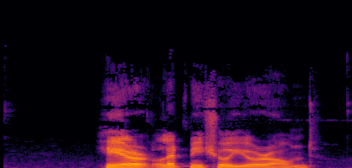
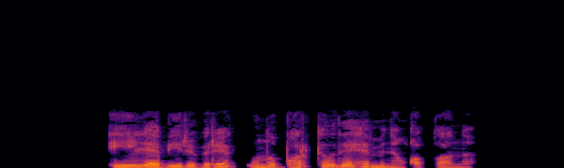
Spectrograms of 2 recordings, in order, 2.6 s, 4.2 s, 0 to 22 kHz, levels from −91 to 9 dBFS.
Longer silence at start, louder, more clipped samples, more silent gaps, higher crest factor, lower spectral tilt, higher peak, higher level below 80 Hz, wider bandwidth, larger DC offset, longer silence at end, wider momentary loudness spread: about the same, 0.8 s vs 0.8 s; first, -18 LUFS vs -27 LUFS; neither; second, none vs 1.81-1.85 s, 3.20-3.25 s; about the same, 18 dB vs 18 dB; second, -6 dB/octave vs -7.5 dB/octave; first, -2 dBFS vs -10 dBFS; first, -52 dBFS vs -66 dBFS; first, 12 kHz vs 7.6 kHz; neither; second, 0.35 s vs 0.7 s; about the same, 11 LU vs 11 LU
